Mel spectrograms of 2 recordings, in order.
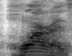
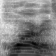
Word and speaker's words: Juárez: join Liga MX side huarez I believe that's how you pronounce it on an undisclosed fee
